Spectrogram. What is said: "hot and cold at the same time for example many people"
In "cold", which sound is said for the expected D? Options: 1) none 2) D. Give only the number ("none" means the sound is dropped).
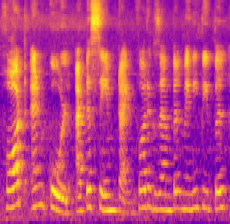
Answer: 2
